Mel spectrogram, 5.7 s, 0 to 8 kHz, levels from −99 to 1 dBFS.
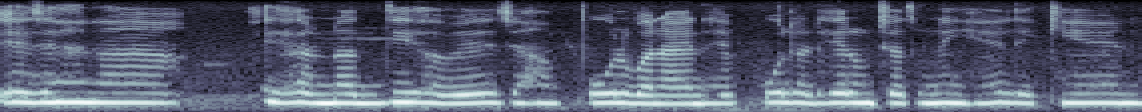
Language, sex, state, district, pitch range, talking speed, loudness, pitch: Surgujia, female, Chhattisgarh, Sarguja, 240-255 Hz, 180 wpm, -11 LUFS, 245 Hz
